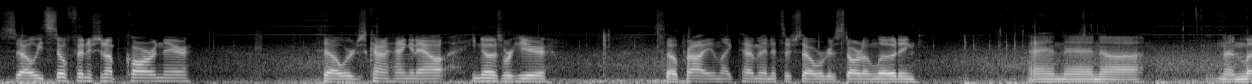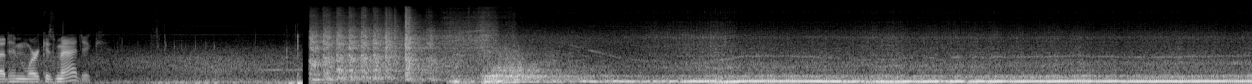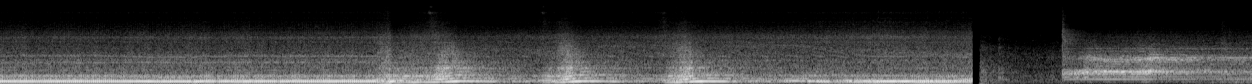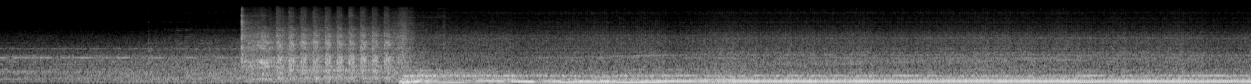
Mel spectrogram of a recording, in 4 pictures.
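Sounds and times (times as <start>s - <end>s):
engine revving: 15.6s - 23.8s, 27.0s - 34.8s, 35.7s - 48.4s
car engine idling: 39.8s - 49.8s.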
